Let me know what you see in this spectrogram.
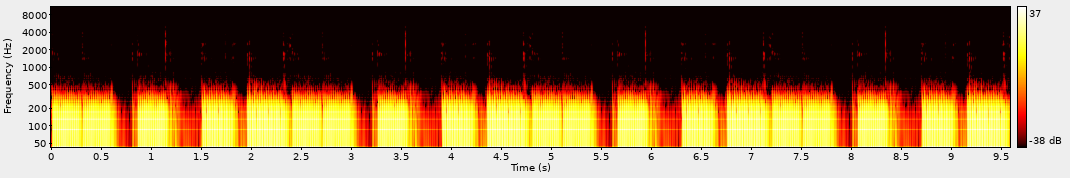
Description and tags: FunkBass GrooveLo0p Gm 2
Funk Bass Groove | Fender Jazz Bass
